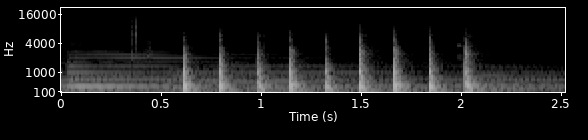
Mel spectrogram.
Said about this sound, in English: she knocked on Gerald Turner's door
